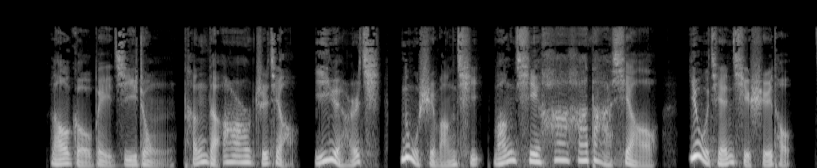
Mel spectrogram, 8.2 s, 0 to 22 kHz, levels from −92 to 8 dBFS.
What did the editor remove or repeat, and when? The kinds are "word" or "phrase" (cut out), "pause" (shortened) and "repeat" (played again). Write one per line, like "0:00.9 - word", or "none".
0:01.8 - pause
0:03.0 - pause
0:03.9 - pause
0:04.8 - pause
